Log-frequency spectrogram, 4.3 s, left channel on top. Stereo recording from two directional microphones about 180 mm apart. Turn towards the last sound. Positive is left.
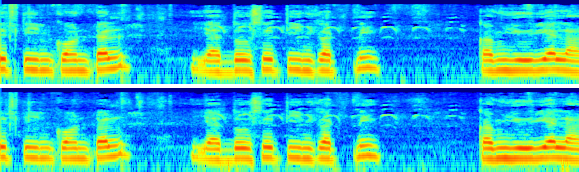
turn(degrees=-20)  # may be behind; listen again after turning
